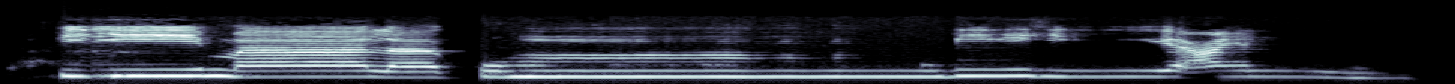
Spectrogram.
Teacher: Seberapa durasi lam, segitu durasi mim.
